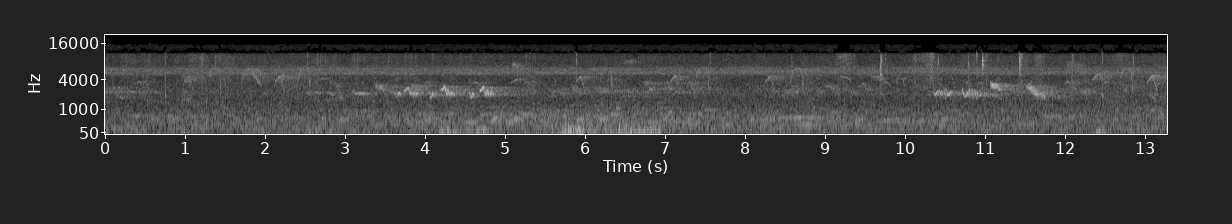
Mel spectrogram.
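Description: Outdoor ambience: a bird chirping in two bursts of quick notes, over a steady high hiss, with a couple of dull low thumps around the middle.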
